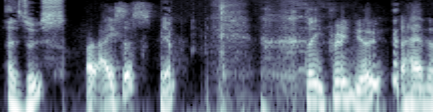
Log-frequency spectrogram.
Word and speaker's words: Asus: gone I thought that then I I saw Asis remember you know Asis the computer company it's actually pronounced Aus Asus yep preview I had the thing on Asus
